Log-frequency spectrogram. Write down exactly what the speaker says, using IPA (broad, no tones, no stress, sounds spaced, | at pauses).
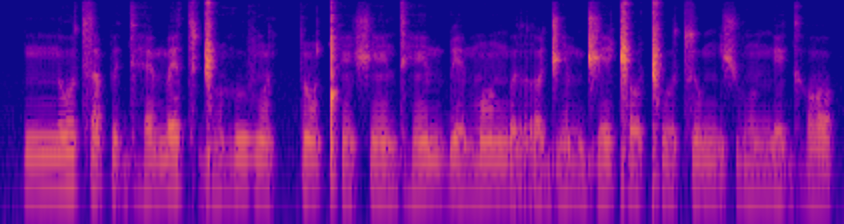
nː o t͡s a p ɪ ɡʱ ɛ m ɛ t͡s ɡ͡ǁ õ ɦ u v õ tː ɔ̃ ǃʰ ẽ ʃ ẽ dʱ ẽ m ɓ e m ɔ̃ ŋ ʊ r ɔ d͡ʒ ẽ m d͡ʒ e ǁ o ǁ u t͡s u ŋ i ʃ v ũ ŋ e ɡʱ ɔ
